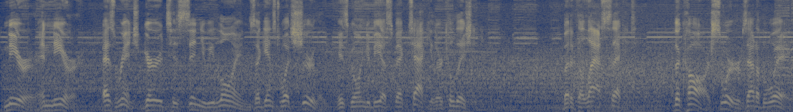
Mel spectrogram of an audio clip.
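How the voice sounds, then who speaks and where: Man doing a low, melodramatic pulp narrator. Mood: suspenseful. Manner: melodramatic, florid. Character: pulpy, wry, overwrought noir narrator. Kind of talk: scripted comic pulp narration. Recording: clear car and road noise.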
